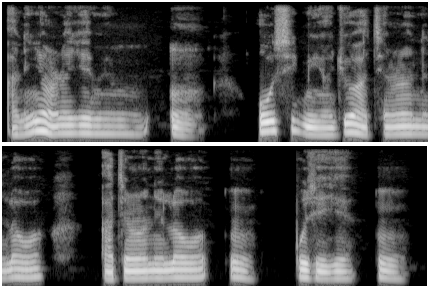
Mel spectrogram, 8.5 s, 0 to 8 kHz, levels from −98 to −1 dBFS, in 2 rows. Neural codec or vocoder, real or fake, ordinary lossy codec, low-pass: none; real; none; 7.2 kHz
